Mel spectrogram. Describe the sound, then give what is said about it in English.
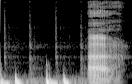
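A heartbeat sound effect from a detailed model of a human heart, not a real heart, coming from a package, thumps in low, muffled pulses, a tight double beat followed by another, then a brief voiced tone cuts in as the beats stop. “It sounds like a human heart.”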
